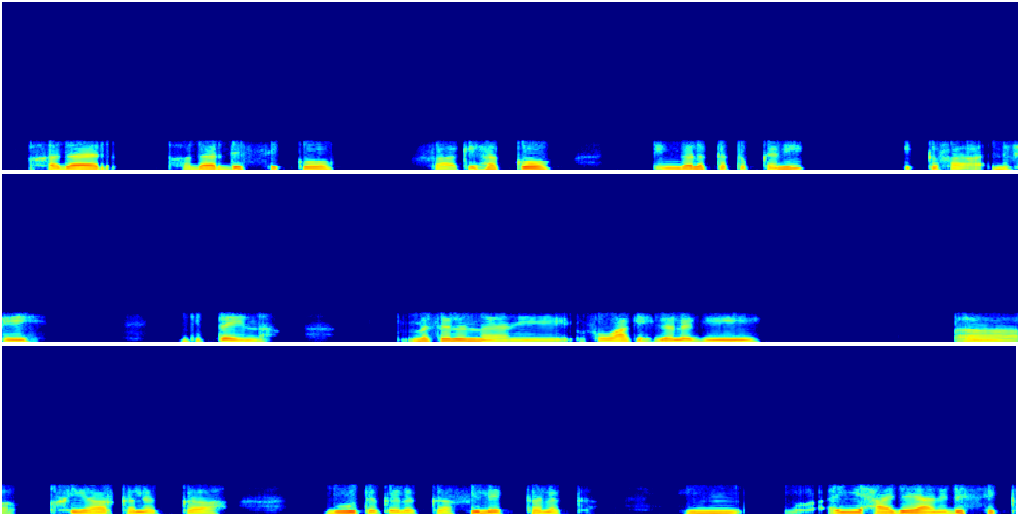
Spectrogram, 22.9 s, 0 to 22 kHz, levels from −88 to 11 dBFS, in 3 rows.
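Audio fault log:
throughout G.723.1 codec: a heavily coded stream, fitting about 6.3 kbit/s, keeps only 200 Hz to 3.6 kHz, leaving speech muffled and hoarse with smeared consonants.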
